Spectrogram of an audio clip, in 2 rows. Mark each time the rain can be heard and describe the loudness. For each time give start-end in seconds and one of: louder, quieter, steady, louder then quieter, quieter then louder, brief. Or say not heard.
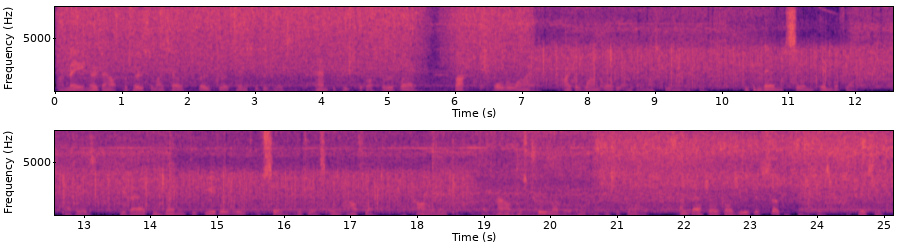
0.0-25.1 steady.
